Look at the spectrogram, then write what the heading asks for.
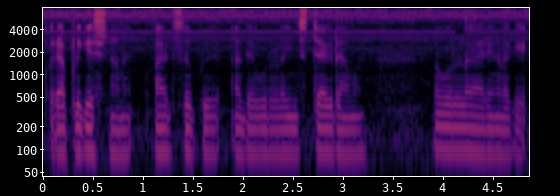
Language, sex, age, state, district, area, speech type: Malayalam, male, 18-30, Kerala, Palakkad, urban, spontaneous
